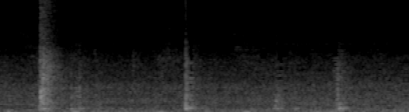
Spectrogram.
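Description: Sharp clicks and taps of a hinged plastic-bowl model being handled and closed. The loudest click comes about a quarter second in, followed by three softer ones.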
